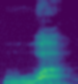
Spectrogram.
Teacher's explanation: वाव को अदा करते वक्त होंठों को मुकम्मल गोल करेंगे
